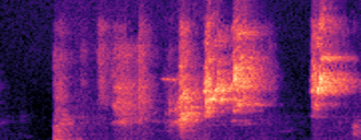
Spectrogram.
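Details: Morning chatter from grey parrots: a knock-like onset, then a series of harsh, noisy squawks and rasps blending together, ending with a sharp high squawk.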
